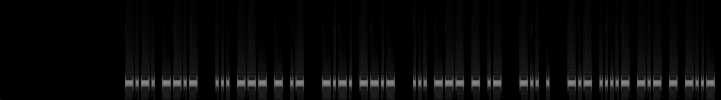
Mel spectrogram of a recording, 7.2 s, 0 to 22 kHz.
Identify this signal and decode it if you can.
Morse code, heard as a keyed tone, about 46 wpm, 690 Hz. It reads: CQ SOTA CQ SOTA DE K4KTX
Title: SOTA QSO Practice 45wpm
